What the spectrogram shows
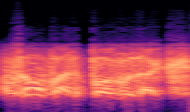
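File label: Serbian bomb success mood med, speech; War Thunder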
